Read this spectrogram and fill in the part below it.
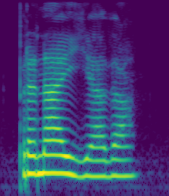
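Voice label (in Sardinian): "prenaiat", female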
